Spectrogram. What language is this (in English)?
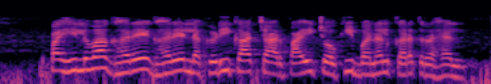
Bhojpuri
